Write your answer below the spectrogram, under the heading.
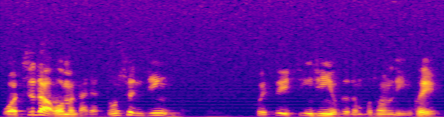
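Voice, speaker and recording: Husky man questioning a Bible class. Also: medium pitch, lively intonation, fairly quick, phone-quality sound. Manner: asks the class repeated questions, mixes in English words. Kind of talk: interactive sermon-style teaching.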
